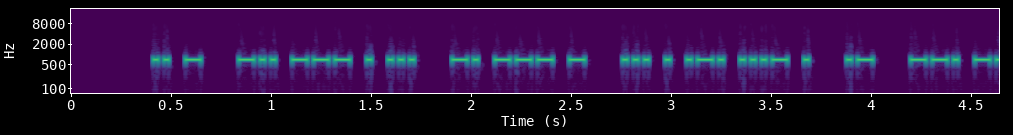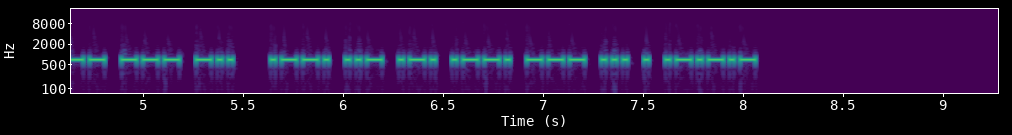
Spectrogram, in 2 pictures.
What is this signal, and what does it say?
Morse code, heard as a keyed tone, about 47 wpm, 700 Hz. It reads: IT DOES NOT SERVE A GOOD PURPOSE.
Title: Sentences from Top 1000 Words - Review Part 2 - 45wpm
